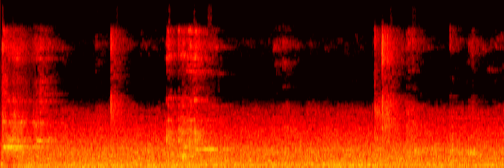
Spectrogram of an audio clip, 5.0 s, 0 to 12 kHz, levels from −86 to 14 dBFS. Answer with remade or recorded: remade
